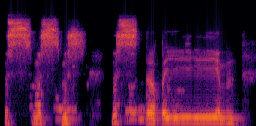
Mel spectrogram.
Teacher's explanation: Huruf sin seperti kita ketahui kalau sukun dia desis.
